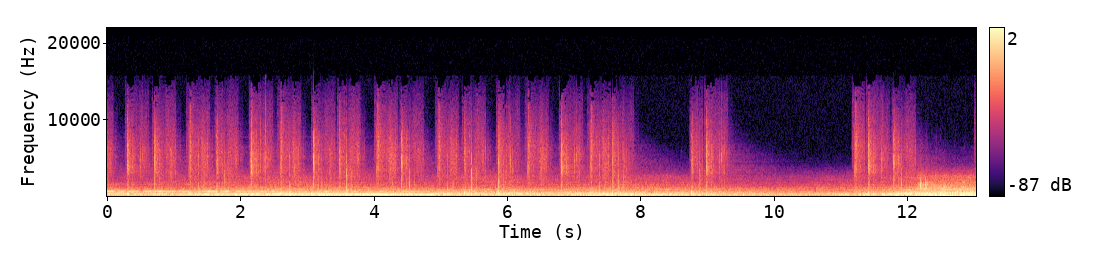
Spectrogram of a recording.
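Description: Footsteps tap steadily on a hard stone floor in a large echoing hall.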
